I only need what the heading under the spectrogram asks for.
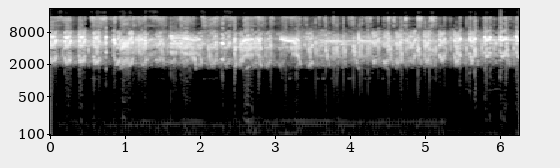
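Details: Swiftlets calling in a dense, continuous high twittering chorus, with faint low humming beneath.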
